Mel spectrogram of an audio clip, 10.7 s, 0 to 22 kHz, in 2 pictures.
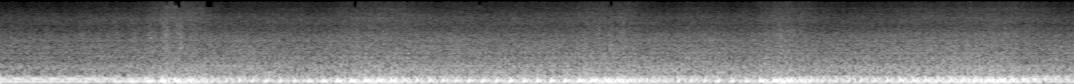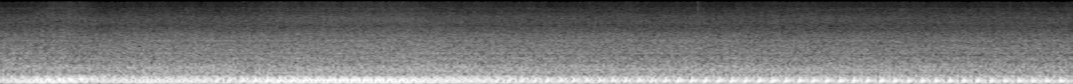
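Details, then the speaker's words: Daimler Majestic Major Hemi V8 limousine, just started and still a bit cold: deep, even burbling idle with steady low pulse, no misses or knocks; healthy big V8 idle. "I can only describe the Hemi and the big yank tank V8 is more of a gurgle the Rover V8s don't mak"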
